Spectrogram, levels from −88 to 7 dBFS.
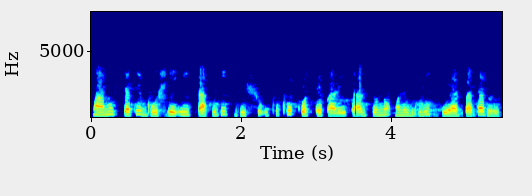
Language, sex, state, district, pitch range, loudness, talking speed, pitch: Bengali, female, West Bengal, Jhargram, 195-225 Hz, -29 LUFS, 165 wpm, 210 Hz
